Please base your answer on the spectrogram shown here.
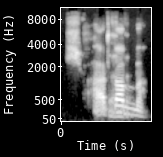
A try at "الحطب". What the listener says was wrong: হ্যাঁ এখানে চাপ দেওয়া যাবে না, حطب চাপ একেবারে এরকম আরকম, حطب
